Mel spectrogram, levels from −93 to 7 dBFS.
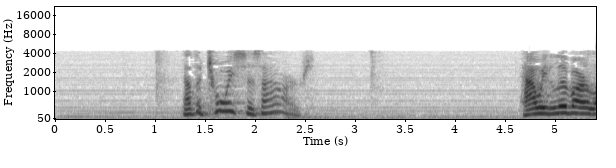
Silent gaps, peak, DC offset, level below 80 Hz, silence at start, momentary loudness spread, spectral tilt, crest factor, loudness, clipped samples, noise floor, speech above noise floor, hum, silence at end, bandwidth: none; 0 dBFS; 0.2%; -52 dBFS; 1.3 s; 22 LU; -11 dB/octave; 18 dB; -16 LUFS; under 0.1%; -51 dBFS; 36 dB; none; 0 s; 4.5 kHz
